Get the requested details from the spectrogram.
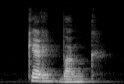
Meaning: a pew (church bench)
- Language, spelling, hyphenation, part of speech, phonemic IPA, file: Dutch, kerkbank, kerk‧bank, noun, /ˈkɛrk.bɑŋk/, Nl-kerkbank.ogg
